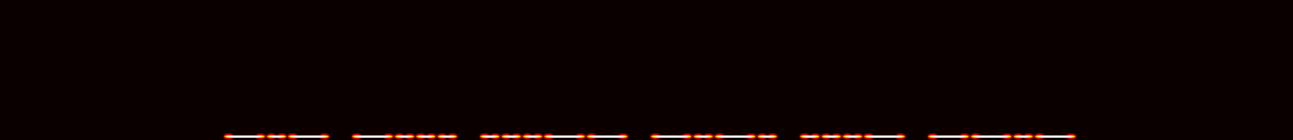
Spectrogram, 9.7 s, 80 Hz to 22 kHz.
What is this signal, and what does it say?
Morse code, heard as a keyed tone, about 15 wpm, 700 Hz. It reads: KB3CVQ
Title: USA Call Signs - 6 Characters - Repeated 3x - 15wpm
